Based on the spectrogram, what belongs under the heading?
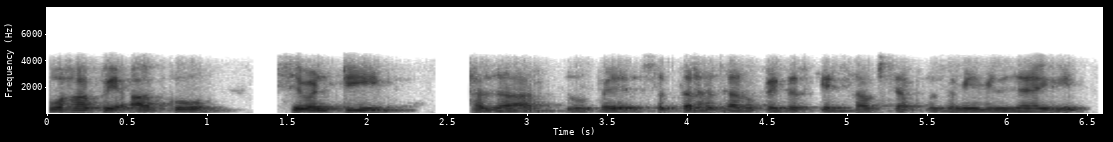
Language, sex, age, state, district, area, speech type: Urdu, male, 30-45, Delhi, South Delhi, urban, conversation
